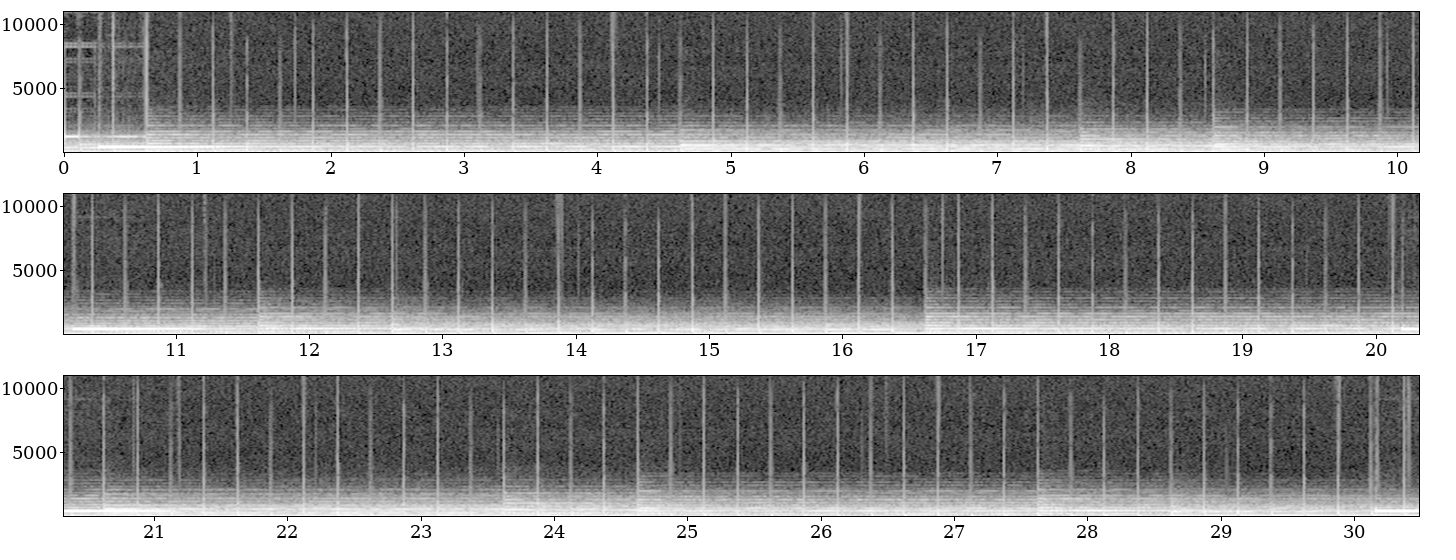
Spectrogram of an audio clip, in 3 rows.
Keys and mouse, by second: 4.6-5.6 drag, 6.2-7.3 middle drag, 7.5-9.4 middle drag, 7.9 a, 8.3 z, 9.4 click, 13.1 KP_1, 13.4 click, 13.6 z, 16.6 z, 18.2-19.2 drag, 19.6-21.1 right drag, 20.9 KP_7, 21.4 right click, 22.1 click, 22.1 z, 23.0 s, 28.0 a, 28.3 z, 28.6-29.6 drag.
